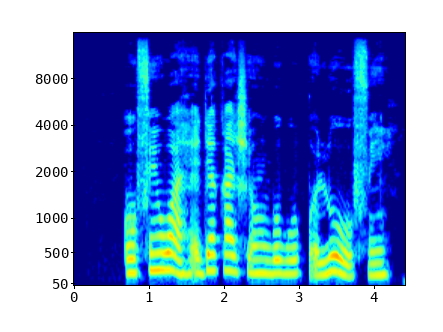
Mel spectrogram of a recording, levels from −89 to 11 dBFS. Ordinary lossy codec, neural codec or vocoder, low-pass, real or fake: none; none; 14.4 kHz; real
